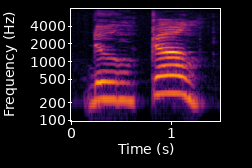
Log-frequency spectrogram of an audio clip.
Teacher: tiếng trơn có âm tr khi đọc mình cũng cong lưỡi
